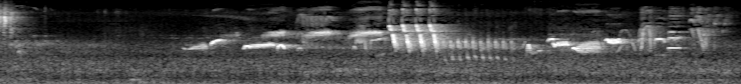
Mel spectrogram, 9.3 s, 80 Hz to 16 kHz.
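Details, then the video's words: Nightingale singing in Kyrgyzstan in 2020: varied phrases of clear whistles near the middle range, then a burst of rapid repeated sharp notes and buzzy rattles, set against a steady low background hum. "Незабываемое Пение соловья / Chill out Nightingale Singing / Булбул уну / Булбул овози"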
